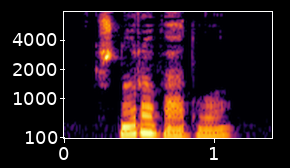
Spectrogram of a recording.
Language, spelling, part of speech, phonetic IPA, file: Polish, sznurowadło, noun, [ˌʃnurɔˈvadwɔ], LL-Q809 (pol)-sznurowadło.wav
